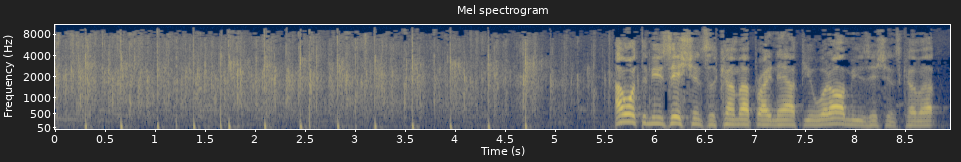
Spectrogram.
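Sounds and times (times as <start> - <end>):
audience applause: 0.0 - 6.3
speech: 5.6 - 8.9.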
